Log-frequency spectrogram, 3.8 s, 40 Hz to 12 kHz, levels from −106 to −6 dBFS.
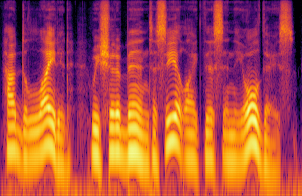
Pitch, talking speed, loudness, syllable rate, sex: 130 Hz, 240 wpm, -17 LUFS, 4.9 syllables/s, male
